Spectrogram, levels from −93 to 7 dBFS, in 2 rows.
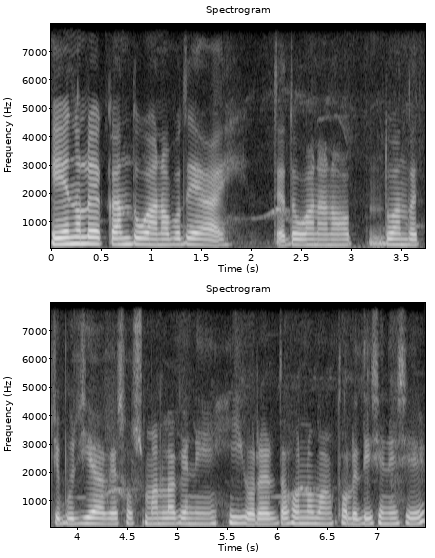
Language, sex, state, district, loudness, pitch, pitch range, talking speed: Chakma, female, Tripura, Unakoti, -18 LUFS, 195 Hz, 190-210 Hz, 175 wpm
